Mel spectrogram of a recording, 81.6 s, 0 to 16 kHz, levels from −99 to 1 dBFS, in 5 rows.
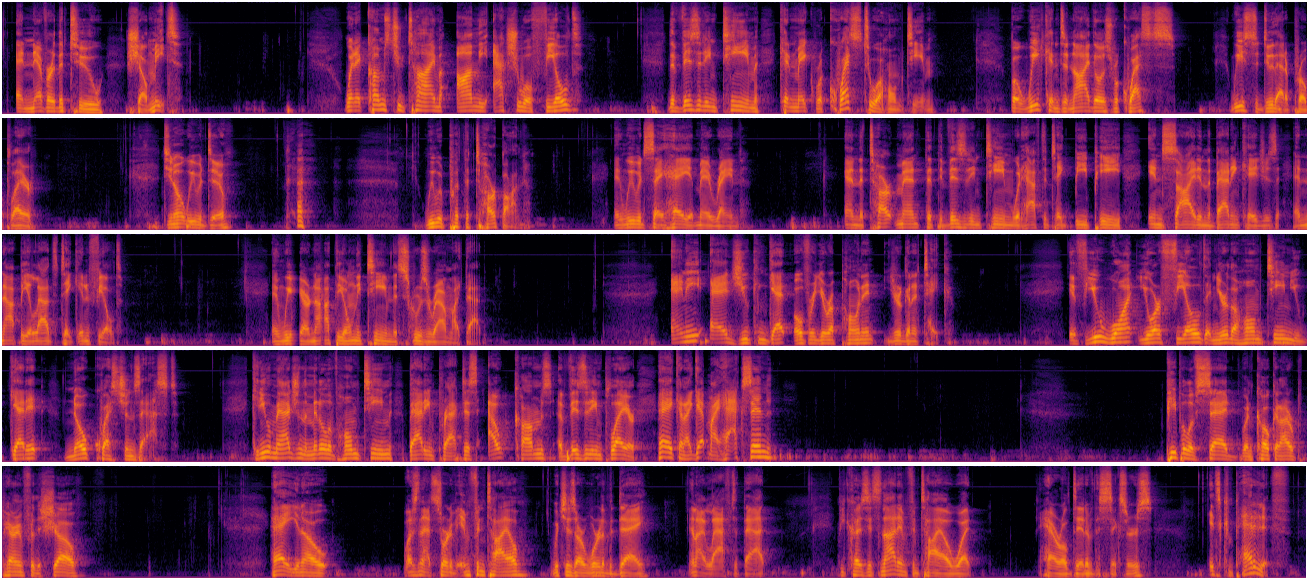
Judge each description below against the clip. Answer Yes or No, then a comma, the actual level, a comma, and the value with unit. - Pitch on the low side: Yes, low, 115 Hz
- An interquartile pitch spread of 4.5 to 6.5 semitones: Yes, wide, 5.5 semitones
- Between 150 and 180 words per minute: No, average, 140 wpm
